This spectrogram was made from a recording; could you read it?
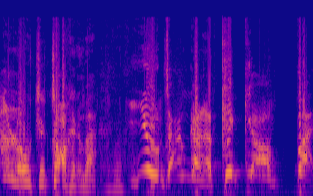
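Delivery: very high, very loud angry yell. Recounting a huge guy yelling at the speaker over a radio, retelling a yelled threat. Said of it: "He says".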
